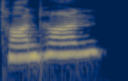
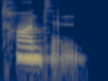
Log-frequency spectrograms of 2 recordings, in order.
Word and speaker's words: Taunton: And the last one looks like it should be pronounced Tauntaun, like from Star Wars. – Mm-hmm. – But I think I've heard it pronounced Taunton or Taunton.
